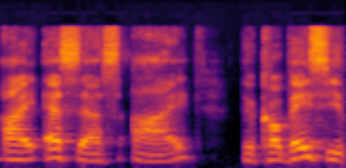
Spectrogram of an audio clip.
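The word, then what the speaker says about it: Kobeissi: I finally found out how to pronounce that it's spelled k o b i SSI the coasy letter while CPI inflation is at 3.4% inflation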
